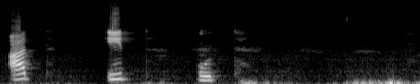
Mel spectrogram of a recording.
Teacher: ہم نے اس کو وہیں پہ اینڈ پر اس کی آواز روک لی ہے، ہم نے اس کو باریک پڑھنا ہے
